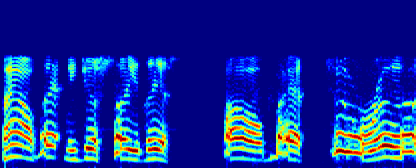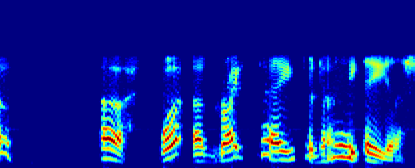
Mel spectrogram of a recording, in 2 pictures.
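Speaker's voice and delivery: very high, slow, drawn-out, swooping voice. Showing how the voices were picked up: Pat Buttram as Mister Haney voice. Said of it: "I just picked up these voices".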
